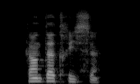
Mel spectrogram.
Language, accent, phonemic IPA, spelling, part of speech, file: French, France, /kɑ̃.ta.tʁis/, cantatrice, noun, LL-Q150 (fra)-cantatrice.wav
- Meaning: cantatrice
